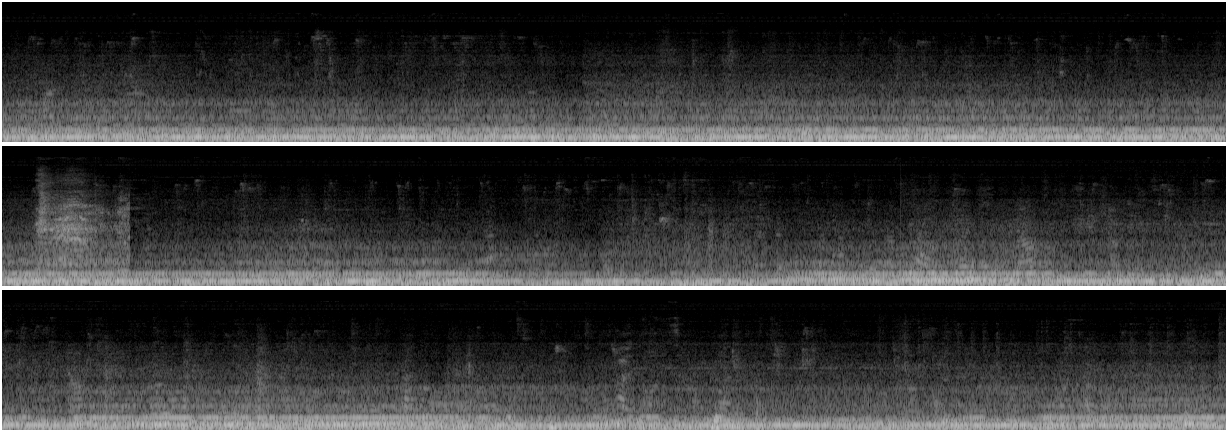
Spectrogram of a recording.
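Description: A train hums and rumbles steadily as it rolls along.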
